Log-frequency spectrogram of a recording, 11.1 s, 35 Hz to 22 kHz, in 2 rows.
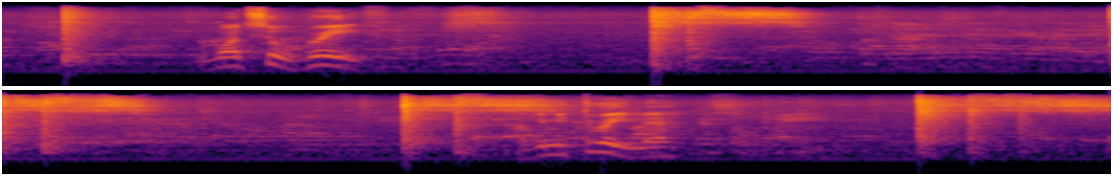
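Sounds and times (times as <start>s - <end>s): boxing gloves smacking mitts: 3.2s - 3.7s, 5.5s - 6.1s, 7.5s - 8.2s, 10.1s - 10.8s.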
